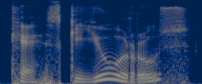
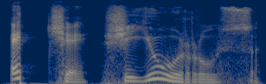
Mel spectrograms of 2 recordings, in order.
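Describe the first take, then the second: First: The c sounds are hard, like k. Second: The c sounds are soft, not like k. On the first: This is the restored classical pronunciation. "because the C is always pronounced hard" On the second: This is the church pronunciation. "the softening of certain letters like the C"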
